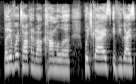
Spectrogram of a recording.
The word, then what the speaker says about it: Kamala: But if we're talking about Kamala, which guys, if you guys ever don't know how to say her name, say comma. Like commas and then la. It's that easy. Kamala.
